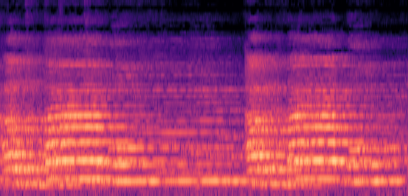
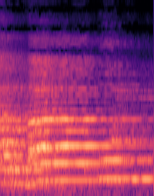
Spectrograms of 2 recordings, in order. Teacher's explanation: Harus seolah ba tersebut harus menyatu dengan huruf mim tersebut. Kalau arbabun kan tidak ada bergema di mulutnya. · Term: idgham biguna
